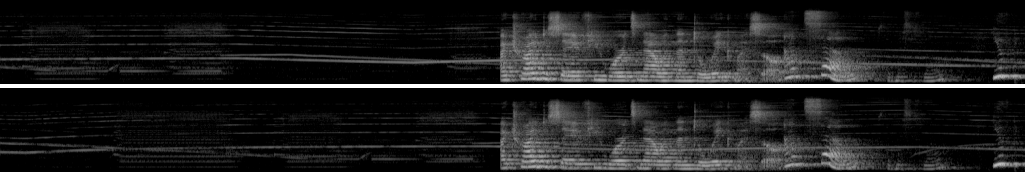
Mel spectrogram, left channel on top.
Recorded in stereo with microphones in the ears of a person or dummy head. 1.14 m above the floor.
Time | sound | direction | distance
5.0 | a woman speaking | 5° left (ahead or behind) | 1.1 m
7.8 | a woman speaking | centre (ahead or behind) | 0.6 m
